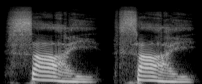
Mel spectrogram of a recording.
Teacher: the I sound is a combination between the A sound and the E sound. So that becomes I, saai.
